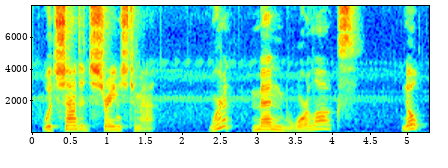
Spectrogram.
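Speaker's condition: No condition

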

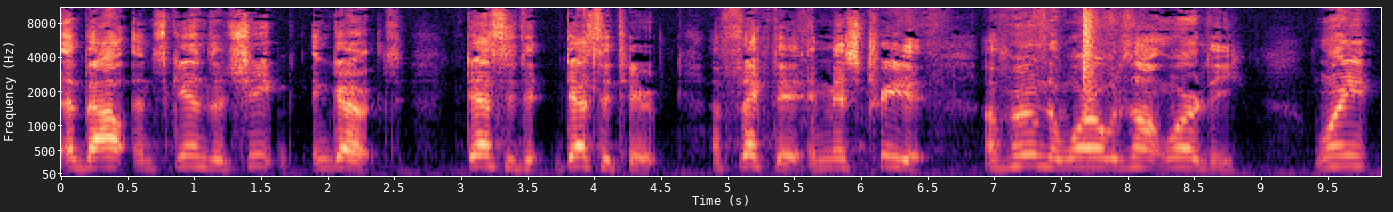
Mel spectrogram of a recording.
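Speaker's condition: Cerebral palsy; limps

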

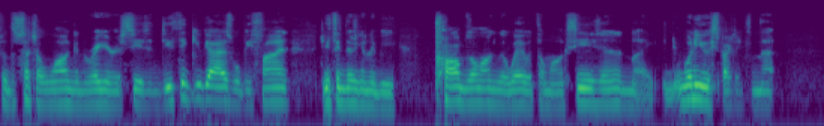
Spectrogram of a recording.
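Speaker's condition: No condition

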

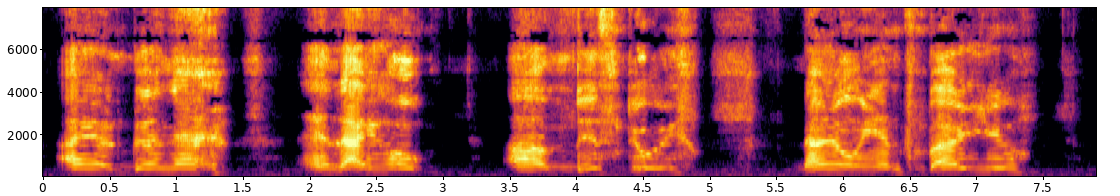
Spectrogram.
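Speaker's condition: Cerebral palsy; wheelchair user

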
